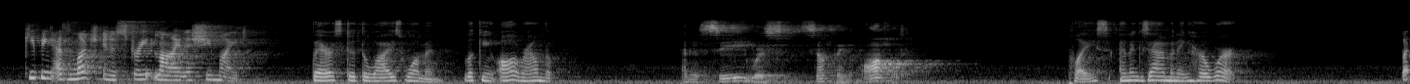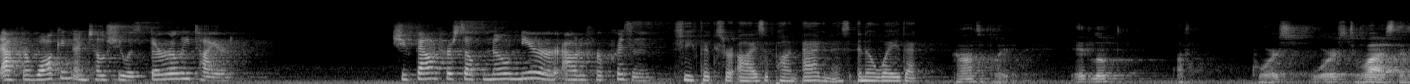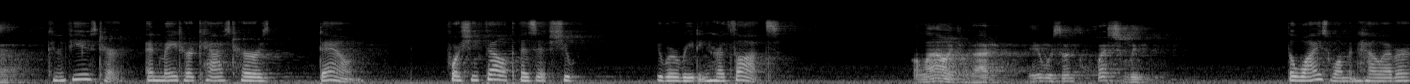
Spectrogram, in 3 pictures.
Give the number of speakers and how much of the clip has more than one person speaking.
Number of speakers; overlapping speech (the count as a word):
three, no overlap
